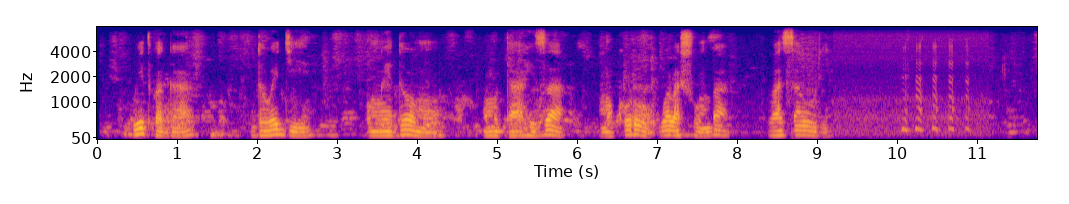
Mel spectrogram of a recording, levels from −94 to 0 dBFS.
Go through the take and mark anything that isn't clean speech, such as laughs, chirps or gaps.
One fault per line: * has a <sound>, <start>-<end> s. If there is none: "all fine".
* has a laugh, 10.0-11.0 s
